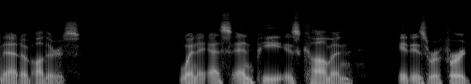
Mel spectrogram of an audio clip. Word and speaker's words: SNP: These variations can come in a number of forms, but the most common variation is the single nucleotide polymorphism SNP, pronounced SNP representing a single difference in the individual units that make up DNA.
